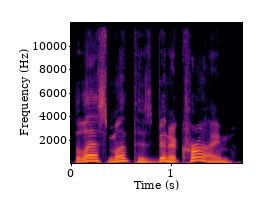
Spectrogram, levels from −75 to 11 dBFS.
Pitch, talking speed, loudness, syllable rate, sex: 175 Hz, 245 wpm, -16 LUFS, 5.1 syllables/s, male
